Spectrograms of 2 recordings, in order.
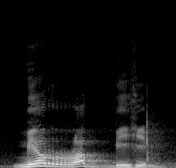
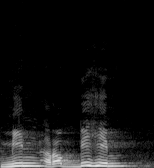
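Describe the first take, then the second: First: The n vanishes and merges into a doubled r. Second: The n is pronounced clearly before the r. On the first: The speaker calls it right. "seakan-akan nun ini hilang" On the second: The speaker calls it wrong. "Jadi kita tidak membacanya dengan min rabbihim"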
